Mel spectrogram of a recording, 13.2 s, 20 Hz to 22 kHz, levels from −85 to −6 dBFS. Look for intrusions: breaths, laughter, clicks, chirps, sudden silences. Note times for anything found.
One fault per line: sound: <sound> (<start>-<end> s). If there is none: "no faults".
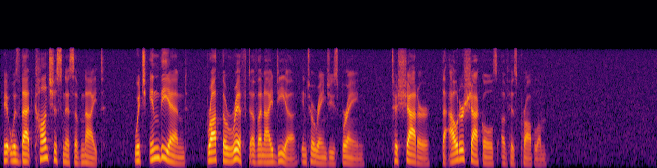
no faults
